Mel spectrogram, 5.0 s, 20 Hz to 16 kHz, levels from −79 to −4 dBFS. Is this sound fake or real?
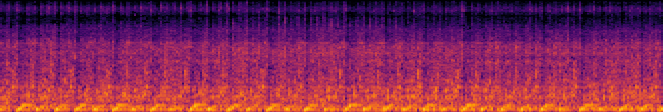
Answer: real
